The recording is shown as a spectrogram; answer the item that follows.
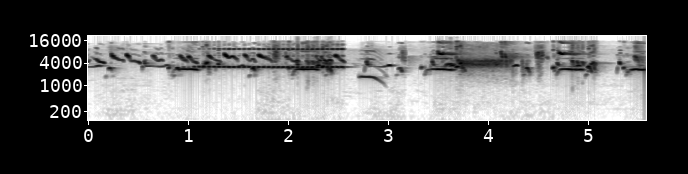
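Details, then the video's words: Common iora sound for luring birds close: a run of quick chipping notes over a sustained thin whistle, then a falling slurred whistle and a louder burst of mixed chirps and twitters. "Suara Pikat Sirtu Cipoh || Di jamin Mendekat"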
